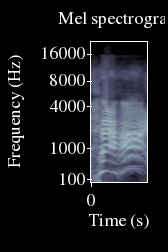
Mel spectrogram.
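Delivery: high, loud hammed-up villain laugh; gloating laugh. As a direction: crow a mock-triumphant "ha ha". Robber gloats as he leaves.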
